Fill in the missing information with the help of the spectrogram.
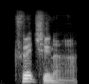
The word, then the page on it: trichina: British English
